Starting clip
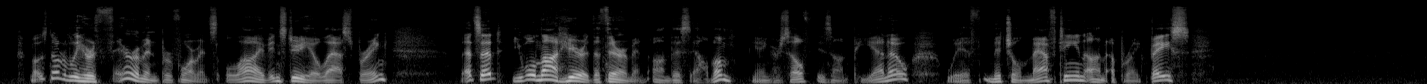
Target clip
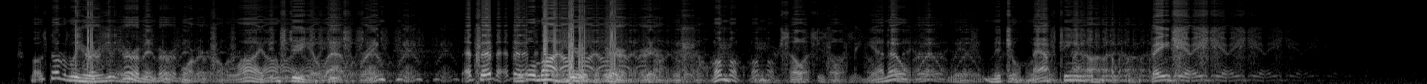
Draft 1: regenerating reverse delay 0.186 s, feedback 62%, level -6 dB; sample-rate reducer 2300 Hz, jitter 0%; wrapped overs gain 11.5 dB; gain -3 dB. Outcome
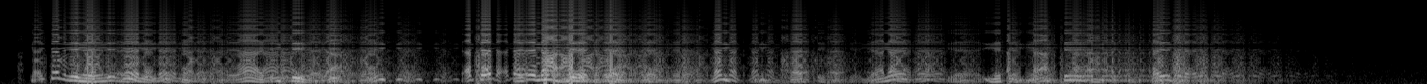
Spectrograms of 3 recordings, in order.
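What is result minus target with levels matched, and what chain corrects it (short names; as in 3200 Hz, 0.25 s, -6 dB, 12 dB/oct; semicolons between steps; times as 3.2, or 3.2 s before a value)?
sample-rate reducer: distortion +7 dB
regenerating reverse delay 0.186 s, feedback 62%, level -6 dB; sample-rate reducer 7800 Hz, jitter 0%; wrapped overs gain 11.5 dB; gain -3 dB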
